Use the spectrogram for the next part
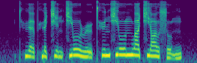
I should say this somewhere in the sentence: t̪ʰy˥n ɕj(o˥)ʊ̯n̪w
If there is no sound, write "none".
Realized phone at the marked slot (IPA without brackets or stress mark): o˥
